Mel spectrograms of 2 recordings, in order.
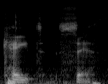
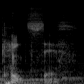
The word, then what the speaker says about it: Cait Sith: or Ki okay so all of my life and all of a lot of people's lives if you lived in the west probably pronounced and I say probably because not everyone did but probably announced a a certain character in Fantasy 7 as Kate Sith so let me sh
